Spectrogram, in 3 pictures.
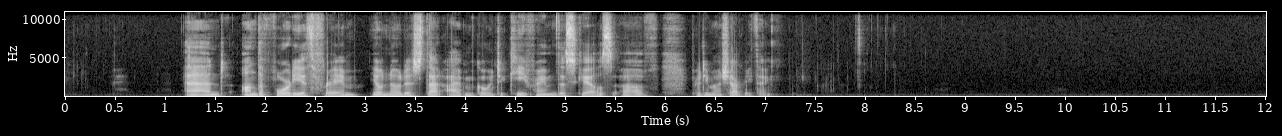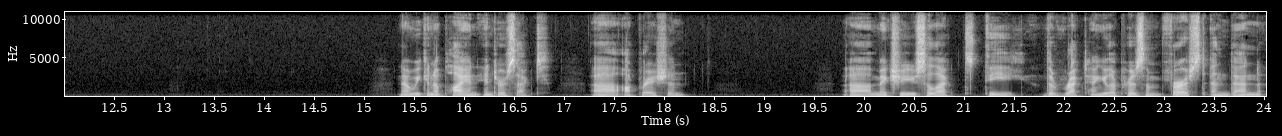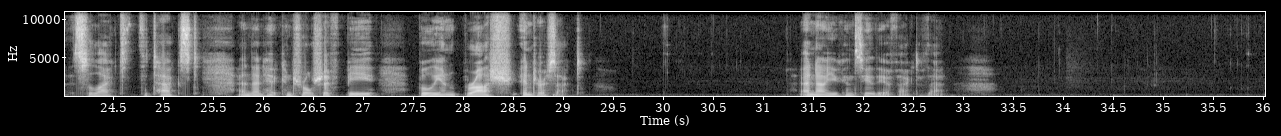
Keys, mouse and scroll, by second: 5.2 click, 7.6 click, 8.9 click, 9.5 shift+click, 13.6 ctrl+shift+click, 14.1 shift+click, 14.5 ctrl+shift+b, 15.7 z, 16.4 z, 16.7 scroll up 5, 16.9 a, 17.0 a, 17.5 ctrl+z, 17.7 ctrl+z, 18.0 ctrl+z, 18.2 scroll down 3, 18.6 z, 19.1 shift+click, 19.3 shift+click, 20.1 ctrl+shift+b, 22.1 middle click, 22.2 z, 22.8-23.2 scroll up 1, 23.2 scroll down 2, 23.3 scroll up 1, 23.8 click, 24.1 click, 24.6 s, 29.5 scroll down 1, 29.7 click, 30.4 click, 34.3-36.0 drag.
